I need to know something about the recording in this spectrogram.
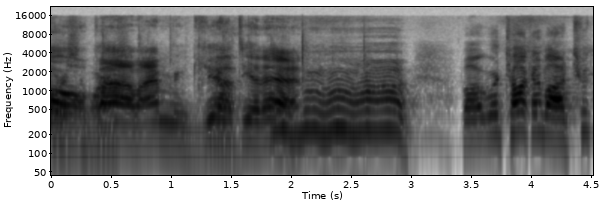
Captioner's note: groans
